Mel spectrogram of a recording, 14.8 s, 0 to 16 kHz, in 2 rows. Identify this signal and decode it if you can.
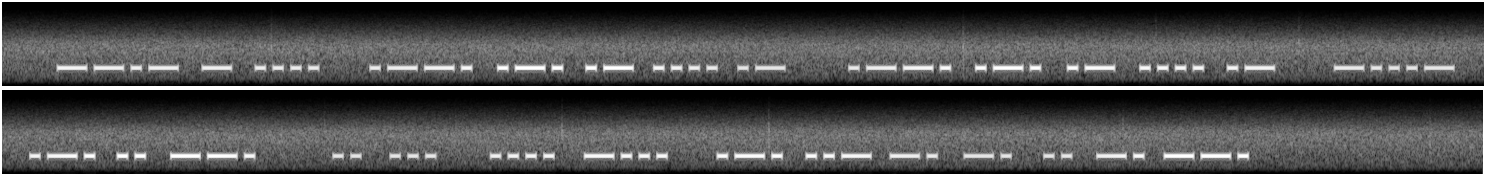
Morse code, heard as a keyed tone, hand-sent with a paddle, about 27 wpm, 800 Hz. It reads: QTH PRAHA PRAHA <BT> RIG IS HB RUNNING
